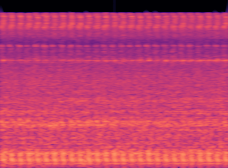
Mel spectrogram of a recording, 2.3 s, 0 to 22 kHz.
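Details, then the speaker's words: Champion VR5-8 80-gallon vertical air compressor, Craigslist unit fixed up, oil changed a couple of times: even rapid chuffing with no knocks or rattles, pump running smoothly and healthy. "basically that's the setup it's been running great changed oil a couple times no problems at all"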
